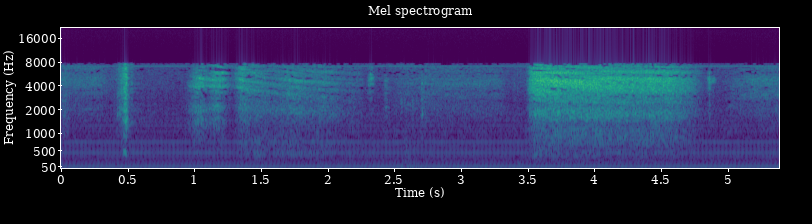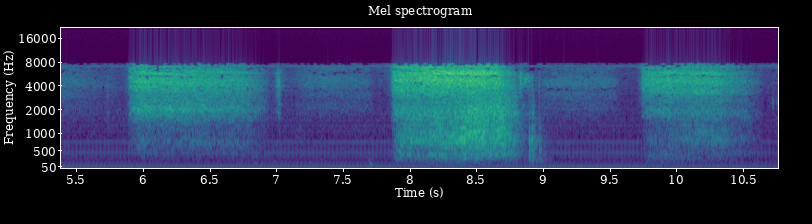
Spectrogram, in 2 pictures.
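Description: A balloon being blown up in several long, breathy puffs, with rushing bursts of escaping air between them; the hissy blasts are fairly loud, with no talking.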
